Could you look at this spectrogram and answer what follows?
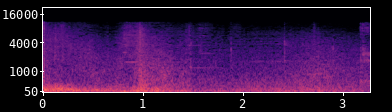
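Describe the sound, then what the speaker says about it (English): Torpedo hits on a battleship in a naval video game, a deep rumbling boom at the start, another muffled burst about a second later, then a lingering low roar of fading explosions, no talking. "I'm getting torpedo hits on the battleship."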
